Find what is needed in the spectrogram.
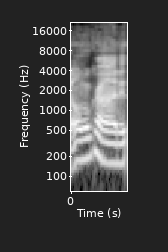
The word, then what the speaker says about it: Omicron: I mean, people are like, oh, yeah, people who are getting Omicron is not as...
